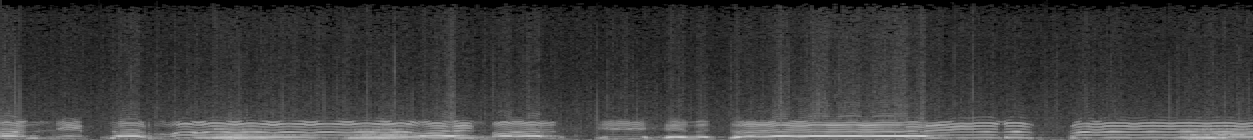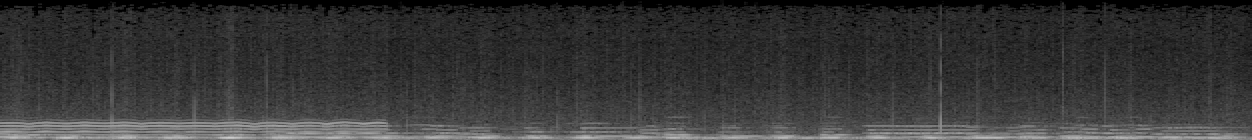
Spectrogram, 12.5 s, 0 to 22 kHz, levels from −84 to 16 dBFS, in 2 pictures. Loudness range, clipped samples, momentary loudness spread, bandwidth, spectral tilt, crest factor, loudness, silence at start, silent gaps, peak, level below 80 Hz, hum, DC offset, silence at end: 7 LU; under 0.1%; 11 LU; over 20 kHz; -4 dB/octave; 16 dB; -17 LUFS; 0 s; none; -2 dBFS; -42 dBFS; none; under 0.1%; 0 s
